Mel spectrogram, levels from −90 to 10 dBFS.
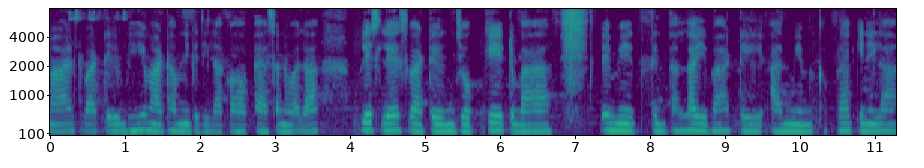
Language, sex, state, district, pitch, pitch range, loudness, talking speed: Bhojpuri, female, Uttar Pradesh, Deoria, 165 Hz, 160-170 Hz, -34 LUFS, 150 wpm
